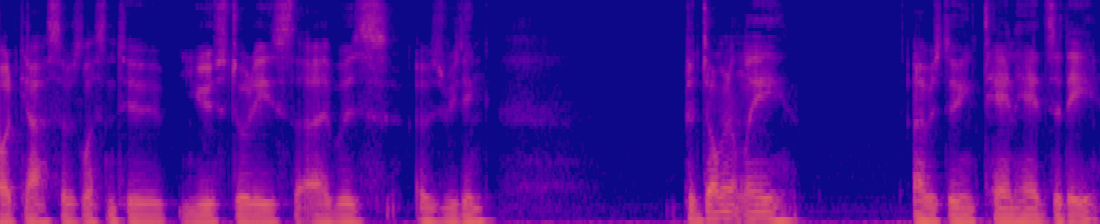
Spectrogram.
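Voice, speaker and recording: Somewhat breathy and dark, mellow in tone, the voice moves at a moderate pace with long, frequent pauses and a monotone, flat intonation. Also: man. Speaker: artist. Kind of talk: casual talk to camera.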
